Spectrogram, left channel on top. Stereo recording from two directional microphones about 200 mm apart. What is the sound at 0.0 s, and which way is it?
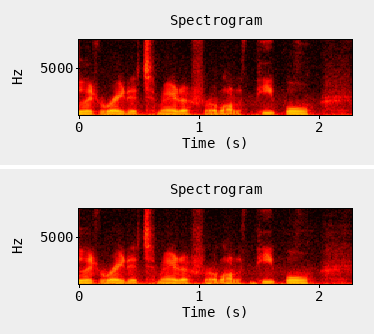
Speech, 5° left (ahead or behind).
